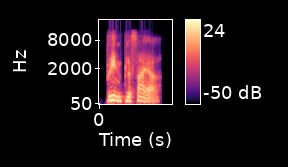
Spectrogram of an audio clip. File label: "Preamplifier", Indian; Dictionary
